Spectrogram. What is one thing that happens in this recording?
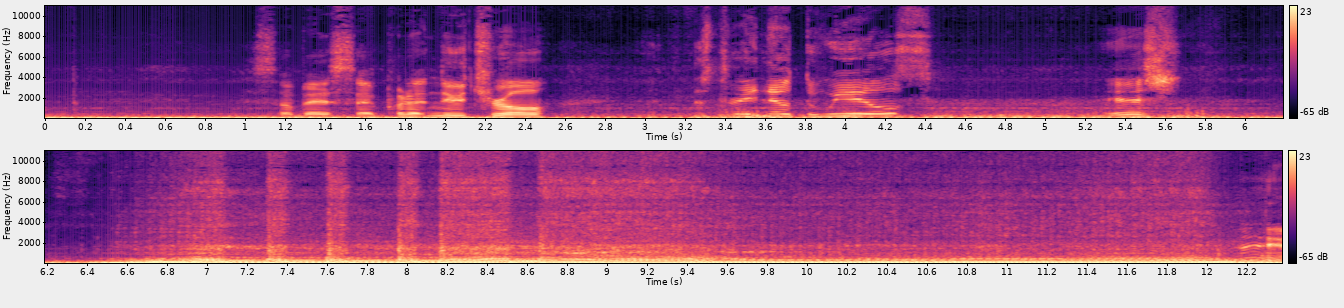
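An engine rumbles steadily and then revs hard.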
